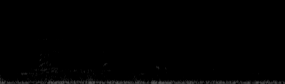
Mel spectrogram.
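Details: Sleeping Boxer dog, tired after a walk, makes loud low rumbling snoring breaths with a brief high whistle early on; snoring in a short-nosed breed.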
